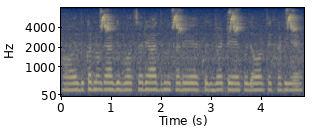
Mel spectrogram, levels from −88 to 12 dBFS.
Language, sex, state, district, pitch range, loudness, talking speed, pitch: Hindi, female, Rajasthan, Jaisalmer, 220-230 Hz, -16 LUFS, 195 wpm, 225 Hz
